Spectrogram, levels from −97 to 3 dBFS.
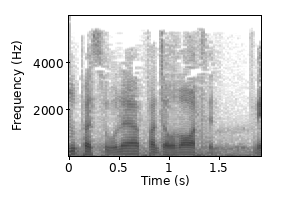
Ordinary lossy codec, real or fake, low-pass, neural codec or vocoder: MP3, 24 kbps; fake; 5.4 kHz; codec, 24 kHz, 0.9 kbps, WavTokenizer, large speech release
